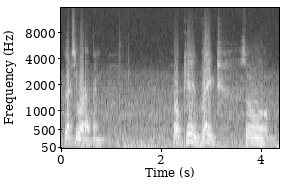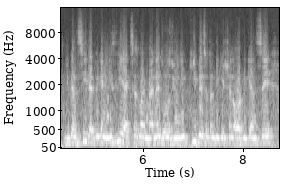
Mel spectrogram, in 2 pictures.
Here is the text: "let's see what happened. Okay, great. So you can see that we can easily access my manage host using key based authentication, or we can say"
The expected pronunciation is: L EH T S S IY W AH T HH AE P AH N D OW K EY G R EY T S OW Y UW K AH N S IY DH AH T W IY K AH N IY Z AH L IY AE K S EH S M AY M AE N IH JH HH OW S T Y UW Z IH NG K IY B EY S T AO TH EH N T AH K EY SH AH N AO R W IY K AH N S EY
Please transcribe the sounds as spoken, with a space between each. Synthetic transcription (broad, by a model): L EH T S S IY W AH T HH AE P AH N D OW K EY R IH T S OW Y UW K AH N S IY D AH T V IY K AH N IY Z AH L IY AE K S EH S M AY M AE N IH JH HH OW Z Y UW Z IH NG K IY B EY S AO T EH N T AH K EY SH AH N AO R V IY K AH N S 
